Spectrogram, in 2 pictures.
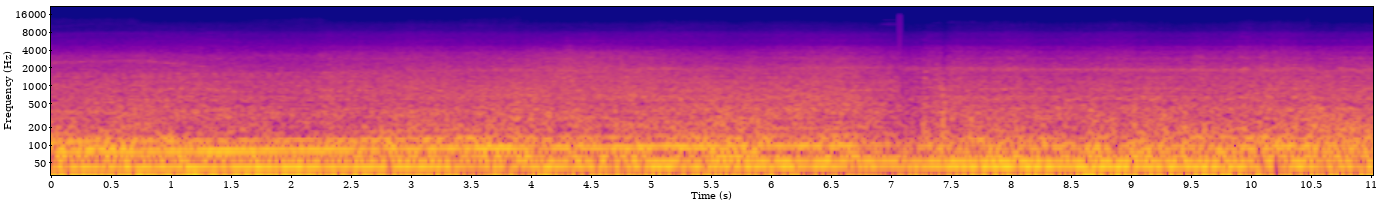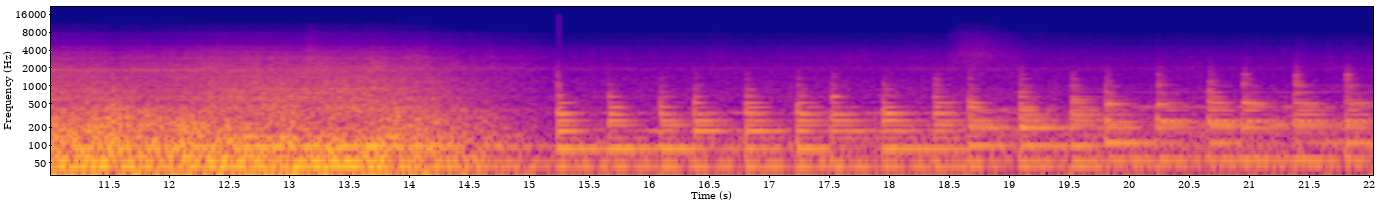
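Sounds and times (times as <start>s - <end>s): wind noise on microphone: 2.5s - 14.9s.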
